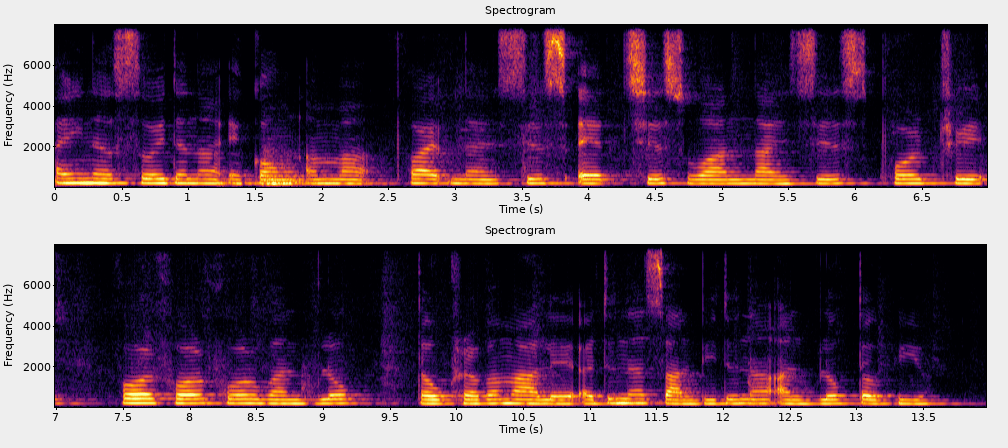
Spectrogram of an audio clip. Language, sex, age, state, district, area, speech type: Manipuri, female, 18-30, Manipur, Thoubal, rural, read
